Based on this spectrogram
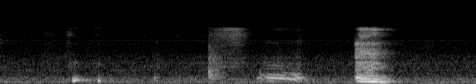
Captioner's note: Eckhart chuckles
